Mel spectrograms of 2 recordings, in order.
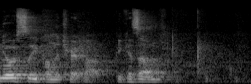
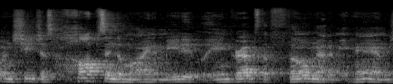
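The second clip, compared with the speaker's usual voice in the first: ordinary talk, nothing marked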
